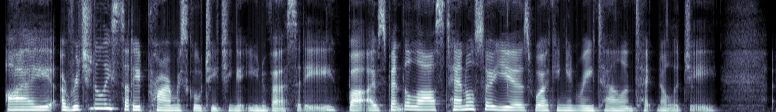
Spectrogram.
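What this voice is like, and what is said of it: Broad Australian accent. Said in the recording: “I'm originally from Melbourne, Australia, which you can probably hear in my Bogan accent.”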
